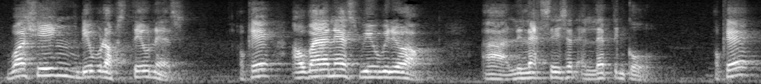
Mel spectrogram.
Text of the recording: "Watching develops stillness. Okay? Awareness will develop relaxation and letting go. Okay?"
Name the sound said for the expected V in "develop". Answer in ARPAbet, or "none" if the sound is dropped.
none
